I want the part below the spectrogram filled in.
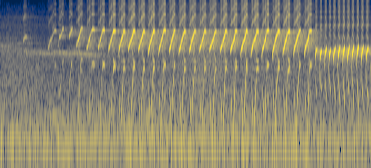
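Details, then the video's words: Canary song said to provoke other canaries into singing: a long rapid trill of bright repeated notes, about four per second rising into a fast buzzy roll near the end. "Suara Kicauan Kenari ini Sering Kali Memancing Emosi Kenari Lain Agar ikut GACOR DOR"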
